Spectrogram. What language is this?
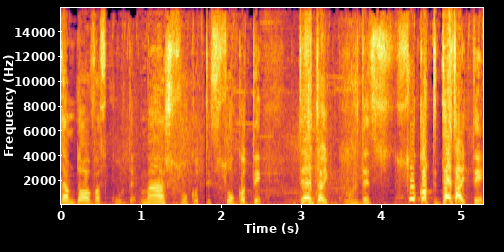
Polish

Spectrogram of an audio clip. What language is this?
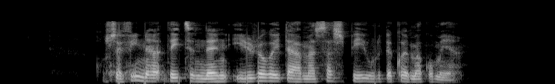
Basque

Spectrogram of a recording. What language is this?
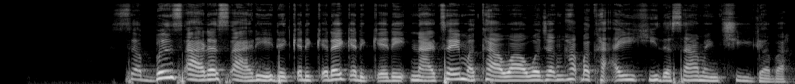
Hausa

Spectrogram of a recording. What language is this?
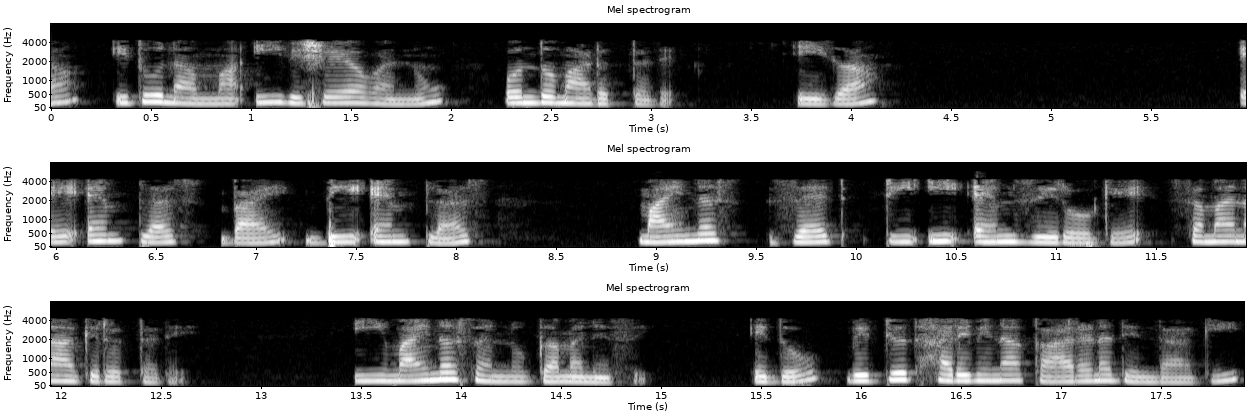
Kannada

